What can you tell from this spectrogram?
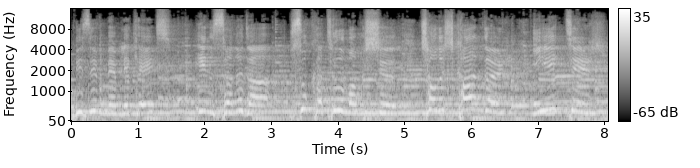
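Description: A woman singing a slow Turkish song solo into a microphone, her voice wavering and bending in pitch, over instrumental accompaniment.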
